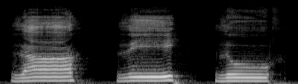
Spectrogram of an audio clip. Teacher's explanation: zal will be pronounced without whistle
